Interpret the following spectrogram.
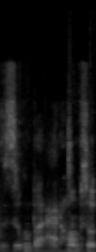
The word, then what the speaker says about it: Zumba: It's Zumba.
